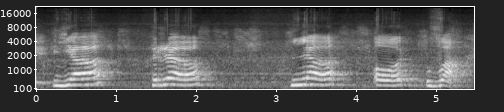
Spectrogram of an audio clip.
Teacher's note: अंतस्थ व्यंजन का उच्चारण करते समय हमारी जो जीवा है वो मुख के अवयव को बहुत हल्का सा स्पर्श करती है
